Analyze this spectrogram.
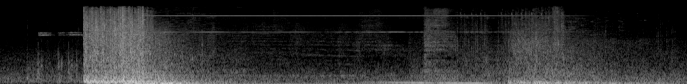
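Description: A rifle fires a burst of loud gunshots.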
